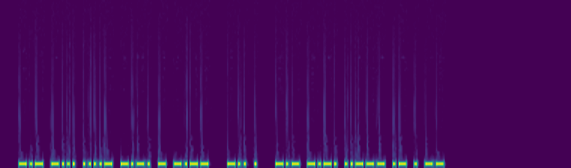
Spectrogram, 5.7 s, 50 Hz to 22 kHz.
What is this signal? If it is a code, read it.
Morse code, heard as a keyed tone, about 42 wpm, 700 Hz. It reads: KB4CTY DE KC2AEM
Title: USA Callsign DE Callsign 45wpm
